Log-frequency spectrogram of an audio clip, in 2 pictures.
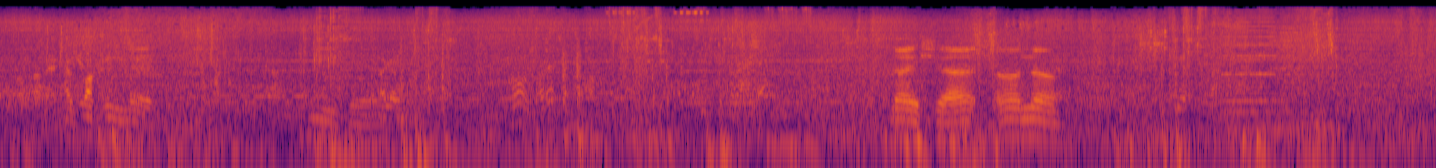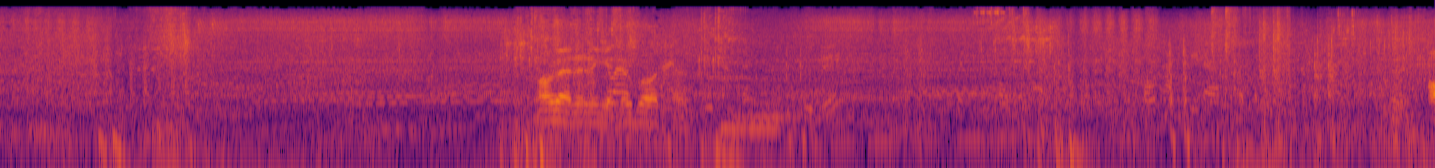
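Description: A car engine hums and revs steadily.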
